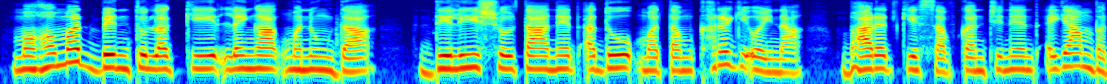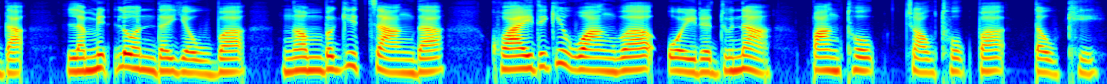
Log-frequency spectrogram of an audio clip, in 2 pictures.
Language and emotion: Manipuri, neutral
